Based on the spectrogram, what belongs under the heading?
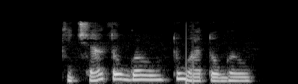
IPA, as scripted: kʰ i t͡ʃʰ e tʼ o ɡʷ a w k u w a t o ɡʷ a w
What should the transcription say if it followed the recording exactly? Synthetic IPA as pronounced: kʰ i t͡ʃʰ a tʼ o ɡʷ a w t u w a t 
